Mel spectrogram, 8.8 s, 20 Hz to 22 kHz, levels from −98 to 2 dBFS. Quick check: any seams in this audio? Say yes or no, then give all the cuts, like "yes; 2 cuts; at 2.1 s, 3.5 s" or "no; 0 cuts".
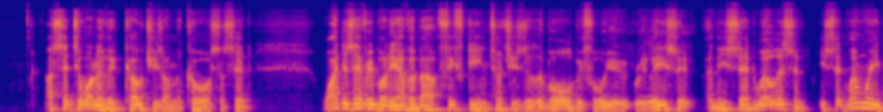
no; 0 cuts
